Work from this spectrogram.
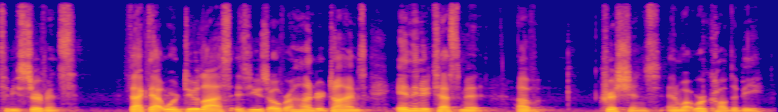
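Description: A male pastor with a Californian accent preaching in a church sanctuary. He explains word meanings patiently, then rises to emphatic peaks. He keeps asking the congregation for an amen. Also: mid-range voice. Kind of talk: sermon.

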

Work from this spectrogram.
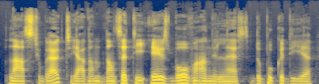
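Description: A man's voice: low voice, fairly even intonation, normal speed, a little mellow. Flemish man giving a casual walkthrough. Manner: informal, explanatory, often tagging sentences with "hè". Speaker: podcast presenter demonstrating an app. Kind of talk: casual step-by-step software walkthrough.

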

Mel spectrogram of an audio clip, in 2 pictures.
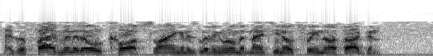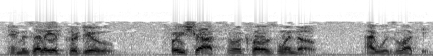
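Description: A man's voice: mid-range voice, expressive, fairly quick, a little hiss or hum, close to an everyday voice. An American man playing a tough, wisecracking private detective in an old radio drama, clipped and sardonic. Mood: brisk, urgent. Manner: hard-boiled, clipped, sardonic. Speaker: lead actor and narrator. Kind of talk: 1940s-50s radio detective acting. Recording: muffled old radio recording with music.

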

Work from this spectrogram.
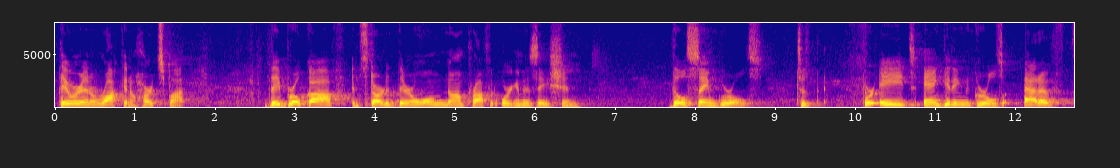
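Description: A man's voice: a little high, a little slow. A man around sixty from Hawaii, a filmmaker answering interview questions and animatedly acting out past conversations. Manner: animated storyteller, acts out quoted exchanges. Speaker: filmmaker guest.

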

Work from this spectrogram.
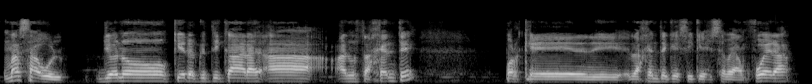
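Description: A man's voice: medium pitch, steady tone, takes it slowly. A man with a sore throat, sending a rambling voice message to a fan podcast. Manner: rambling, loses his thread and restarts often. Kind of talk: casual voice message.

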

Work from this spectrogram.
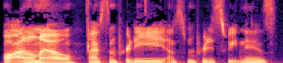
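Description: A woman's voice: on the low side, fast talker, bright, forceful tone, no echo. A woman co-hosting a podcast, talking casually in a gushing, chatty way. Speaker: podcast co-host. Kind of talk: casual, enthusiastic chat.

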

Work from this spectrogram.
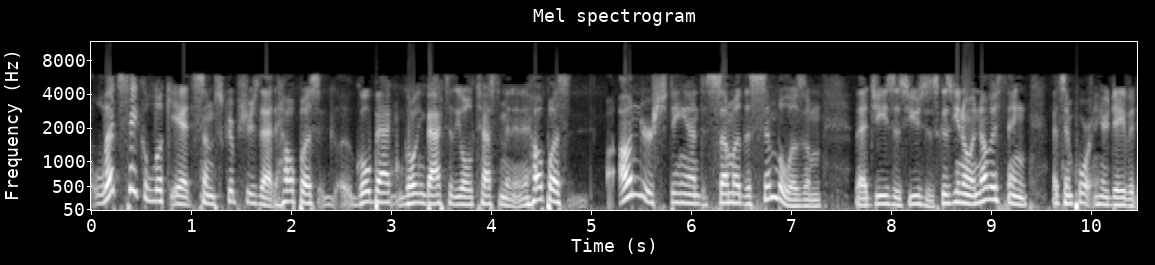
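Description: A man with a somewhat high-pitched voice hosts a religious radio discussion. He explains things conversationally and circles back on phrases for emphasis. The sound is dry and a little muffled, like lo-fi radio. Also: no echo. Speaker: radio show host. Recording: dull lo-fi radio audio.

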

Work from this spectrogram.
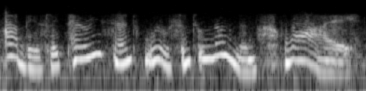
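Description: On a tinny, narrow radio recording, a theatrical woman accused of murder. Her voice runs high and swings widely as she challenges and insists with emphatic drama, playing amateur detective. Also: sing-song, takes it slowly, exaggerated voice. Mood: insistent, probing. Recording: narrow-band noisy old radio broadcast.

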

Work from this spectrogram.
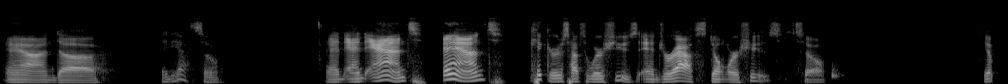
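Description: Guy, bright punchy voice, super animated, goofy podcast riffing. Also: medium pitch, slow pace, long pauses, no room sound. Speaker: podcast co-host. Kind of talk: casual joking banter.

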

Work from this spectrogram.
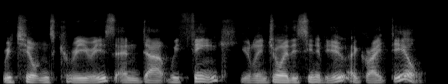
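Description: A man's voice: on the low side, animated, moderate pace. A man hosting a podcast interview in a chatty, conversational way with somewhat hesitant phrasing. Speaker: podcast host.

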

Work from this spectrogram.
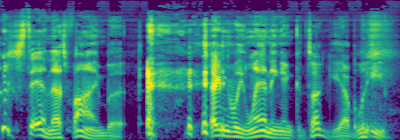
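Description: A man's voice: on the low side, big pitch swings, fairly quick, slight background noise. An American man co-hosting a podcast, chatting casually with teasing, slangy banter. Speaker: sneaker podcast co-host.

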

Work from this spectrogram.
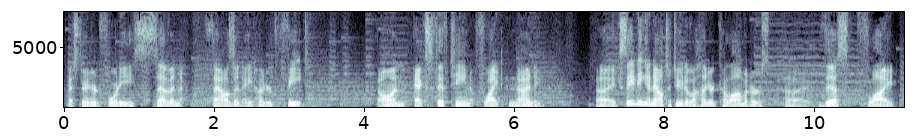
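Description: A man's voice: medium pitch, a little slow, faint music behind. A man co-hosting a podcast, reading notes and trivia and trading wry, casual banter. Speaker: podcast co-host. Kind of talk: casual chat with listener feedback and trivia.

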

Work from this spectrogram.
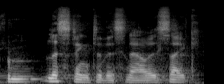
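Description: A man giving casual podcast commentary, talking haltingly and often repeating words. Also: on the low side, a little mellow, soft background music. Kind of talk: casual group commentary chat.

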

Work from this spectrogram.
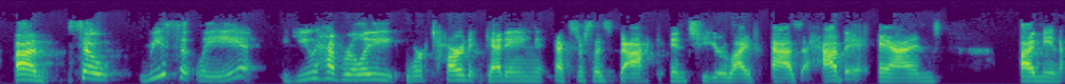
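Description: A woman hosts a relaxed podcast chat in a bright, forceful voice, rambling through her thoughts with plenty of fillers. The recording is dry and a little dull and lo-fi. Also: mid-range voice, no room sound. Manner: rambling, lots of "you know" and "like".

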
